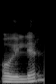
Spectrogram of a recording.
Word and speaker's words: Euler: Se escribe Euler, se pronuncia Euler. Este tipo era alemán.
